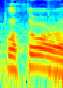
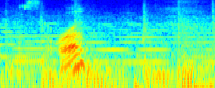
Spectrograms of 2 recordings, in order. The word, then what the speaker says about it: plethora: We have a plethora of options for when we inevitably mess up. Plethora? Plethora. What? Plethora. I mean, same thing. You're just putting the emphasis on a different syllable.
